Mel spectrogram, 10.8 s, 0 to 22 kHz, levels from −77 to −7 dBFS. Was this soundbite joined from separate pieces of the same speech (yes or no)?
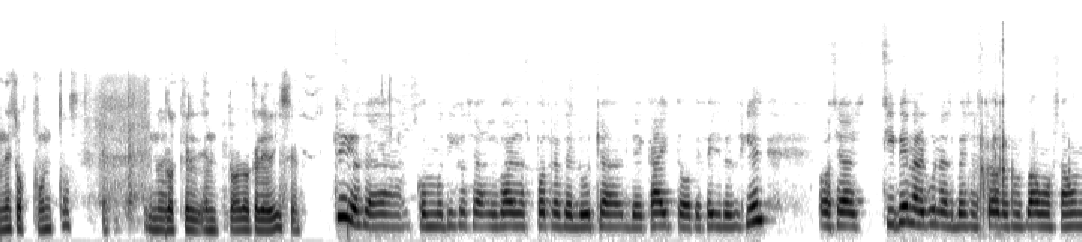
yes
